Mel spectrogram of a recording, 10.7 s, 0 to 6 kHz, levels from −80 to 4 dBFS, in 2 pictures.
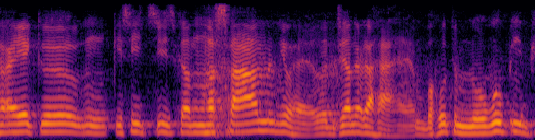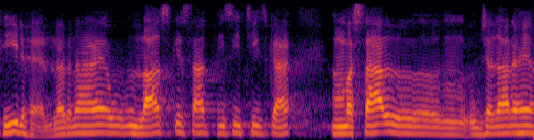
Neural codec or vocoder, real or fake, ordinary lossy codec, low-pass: codec, 16 kHz, 1.1 kbps, Voila-Tokenizer; fake; none; 5.4 kHz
